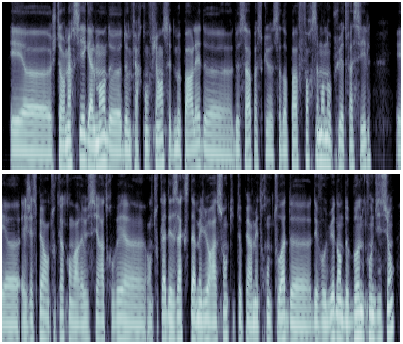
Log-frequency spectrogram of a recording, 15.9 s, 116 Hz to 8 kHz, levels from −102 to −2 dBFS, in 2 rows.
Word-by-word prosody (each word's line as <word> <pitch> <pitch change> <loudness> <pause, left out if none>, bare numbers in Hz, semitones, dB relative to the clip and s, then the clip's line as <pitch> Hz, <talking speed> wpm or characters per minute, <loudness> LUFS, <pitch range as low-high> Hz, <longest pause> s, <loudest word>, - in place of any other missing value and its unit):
et 100 0 +2
heu, 95 -1 +2
je 90 - -11
te 110 - 0
remercie 120 +6 +2
également 125 0 +5
de 100 -4 +2
de 105 - +1
me 100 - 0
faire 105 -1 -6
confiance 120 +3 -2
et - - -1
de 100 - -6
me 100 -1 0
parler 100 +4 +1
de 90 -4 -2
de 100 - -3
ça. 120 +6 0
Parce 110 -3 -8
que 95 -2 -4
ça 100 - -7
doit 100 0 -2
pas 120 0 -1
forcément 135 +1 -1
non 125 -3 +2
plus 125 -2 -5
être 110 - -3
facile, 110 +3 -3 0.5
et 100 -2 -2
heu 95 0 0
et 100 -1 -3
j'espère 105 +5 -2
en 110 - -1
tout 110 - -14
cas 115 +2 -3
qu'on 110 -2 -4
va 95 -1 +1
réussir 100 +2 -3
à 105 - 0
trouver, 105 +2 -2
heu, 95 -2 -1
en 95 - -5
tout - - -16
cas. 115 -1 +1
Des 105 -1 +1
axes 115 0 0
d'amélioration 105 +1 +2
qui 100 - -19
te 105 - -4
permettront 100 +2 -2
toi 110 +2 +1
de 90 -3 0
d'évoluer 100 +4 +1
dans 115 -2 +4
de 100 -1 +2
bonnes 120 +5 +4
conditions. 115 +5 +1
105 Hz, 215 wpm, -26 LUFS, 95-115 Hz, 0.5 s, également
